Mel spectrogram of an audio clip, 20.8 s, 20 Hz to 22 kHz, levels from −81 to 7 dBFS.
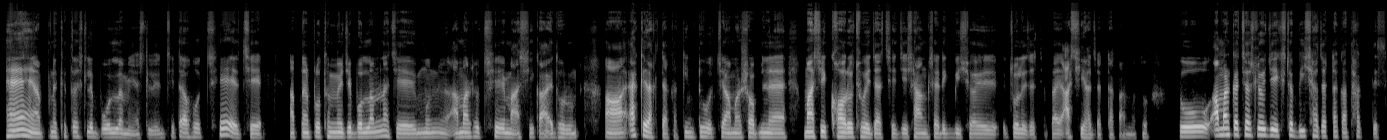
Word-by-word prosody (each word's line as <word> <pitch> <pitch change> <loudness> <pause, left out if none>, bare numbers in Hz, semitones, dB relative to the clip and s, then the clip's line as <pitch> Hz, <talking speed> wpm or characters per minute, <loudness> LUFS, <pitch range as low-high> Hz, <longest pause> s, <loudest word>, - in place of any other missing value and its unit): হ্যাঁ, 155 +2 +7
হ্যাঁ। 125 -4 +4
আপনাকে 130 +4 -8
তো - - -9
আসলে 125 +1 -3 0.2
বললামই। 115 -3 -1
আসলে 100 0 -11 0.2
যেটা - - -5 0.2
হচ্ছে 120 - -6 0.4
যে - - -4 0.6
আপনার 120 -1 -2
১ম 125 +1 -1
এ - - +4
যে - - +5
বললাম 125 +1 +3
না 150 - 0
যে 115 - -2 0.4
মুন 120 0 -1 0.4
আমার 125 +1 +2
হচ্ছে 130 +1 -6 0.2
মাসিক 100 - -4
আয় - - -1
ধরুন 110 -2 -2 0.5
আ - - +5 0.4
৳১,০০,০০০ 145 -8 +4
টাকা। 105 -3 -8
কিন্তু 125 0 -5
হচ্ছে 115 +2 -6
আমার 115 0 -2
সব 120 -2 +2
মিলায়া 115 -1 +2 0.4
মাসিক 130 +1 +5
খরচ 125 -1 +5
হয়ে 120 -2 +3
যাচ্ছে 110 0 -3
যে 115 - -2
সাংসারিক 110 0 -2
বিষয়ে 110 0 -4 0.4
চলে 115 -3 0
যাচ্ছে 105 - -10
প্রায় 105 -1 -3
৳৮০,০০০ 100 -4 -7
র - - -17
মতো। 105 +4 -17 0.5
তো 135 - +2 0.5
আমার 180 +2 +7
কাছে 180 +1 +3
আসলে 170 +2 0
ওই 170 - +1
যে 165 - +7
extra 165 +2 -1
৳২০,০০০ 140 -3 -3
থাকতেছে। - - -12
120 Hz, 155 wpm, -23 LUFS, 110-130 Hz, 0.6 s, হ্যাঁ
